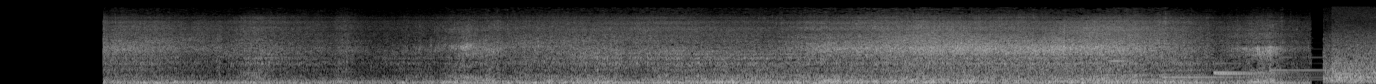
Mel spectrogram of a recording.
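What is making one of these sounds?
Gentle waves wash onto a sandy beach.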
